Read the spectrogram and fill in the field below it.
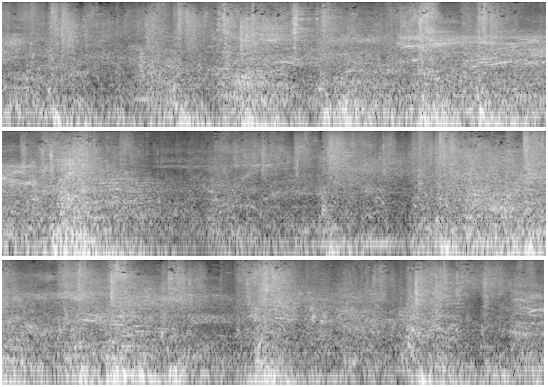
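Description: A man talks into a headset microphone, close and with animation.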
